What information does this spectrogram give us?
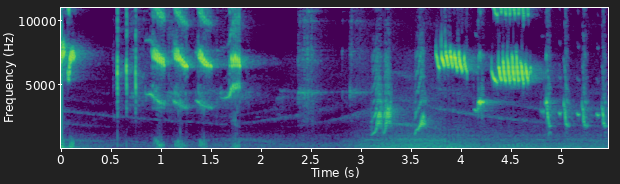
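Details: High, lively song of an Indigo flycatcher (tledekan gunung, Java): a run of quick repeated whistled notes, a pause, then rising slurs and buzzy trills, over a faint low rumble.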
